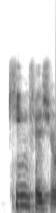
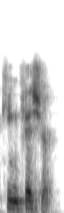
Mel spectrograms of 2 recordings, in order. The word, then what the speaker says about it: Kingfisher: I've been saying kingfisher wrong. I had a long discussion on Facebook about how I'm saying kingfisher wrong. I was saying it kingfisher. Wait. You did it. This is the right syllable.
